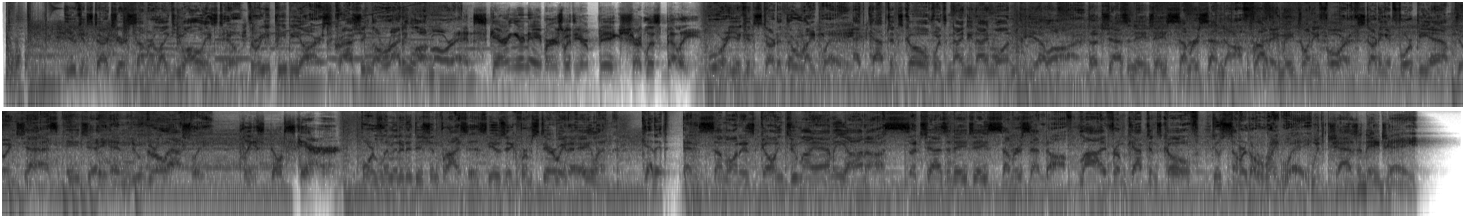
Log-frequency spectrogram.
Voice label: PROMO; MAY 13 SUMMER SEND OFF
